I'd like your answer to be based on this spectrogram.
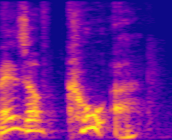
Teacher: the H sound of her isn't clearly pronounced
